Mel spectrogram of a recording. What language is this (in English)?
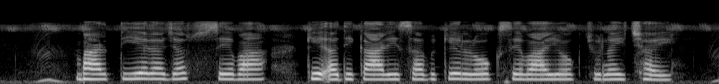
Magahi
